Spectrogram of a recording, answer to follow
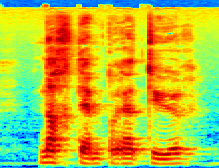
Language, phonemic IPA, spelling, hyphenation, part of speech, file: Dutch, /ˈnɑx.tɛm.pə.raːˌtyːr/, nachttemperatuur, nacht‧temperatuur, noun, Nl-nachttemperatuur.ogg
- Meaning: night temperature, nocturnal temperature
